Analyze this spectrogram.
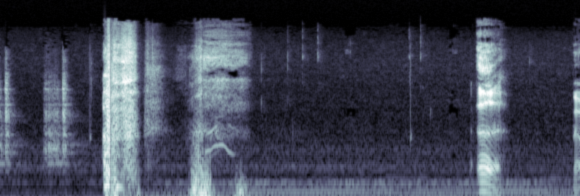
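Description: A metal crane arm creaks and clanks as it swings.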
